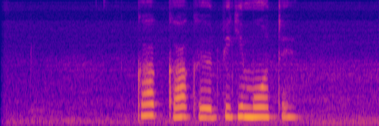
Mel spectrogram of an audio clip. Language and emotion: Russian, sad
